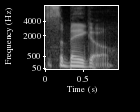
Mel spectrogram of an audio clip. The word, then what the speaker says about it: Sebago: It's pronounced Sebago, as in Bay of Pigs, not beehive.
